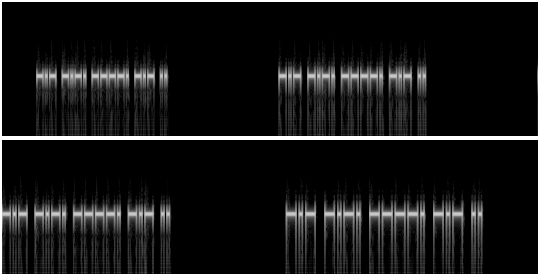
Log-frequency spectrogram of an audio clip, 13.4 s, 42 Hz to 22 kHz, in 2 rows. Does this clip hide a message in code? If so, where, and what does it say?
Yes: Morse code from 0.4 to 12.7 s, heard as a keyed tone, about 40 wpm, 700 Hz. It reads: KC9KI KC9KI KC9KI KC9KI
